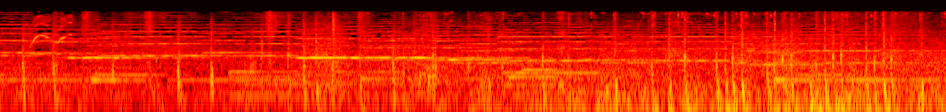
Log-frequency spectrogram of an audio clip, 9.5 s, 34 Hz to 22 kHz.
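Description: Hooves of Geralt's horse Roach clip-clop in The Witcher 3: Wild Hunt, a steady quick rhythm of hoofbeats running the whole time, with a brief whinny near the start and faint game music and ambience underneath.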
